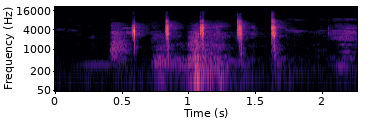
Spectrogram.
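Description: A quick run of five sharp clicks, about four a second, starting about half a second in.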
